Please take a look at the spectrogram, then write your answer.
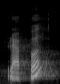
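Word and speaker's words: wrapper: इसी तरह रैपर में भी डब्ल्यू को सर्कल करेंगे, लैम्प में आप बी को सर्कल करेंगे, डिज़ाइन जी और लिसन में टी को।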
